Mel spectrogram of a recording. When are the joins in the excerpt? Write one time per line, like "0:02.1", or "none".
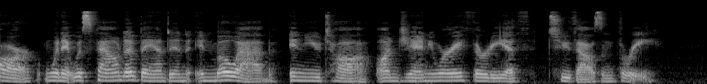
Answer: none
